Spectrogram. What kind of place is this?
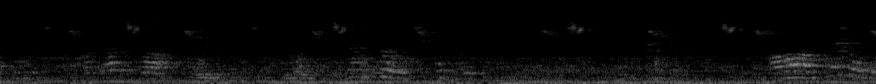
residential area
